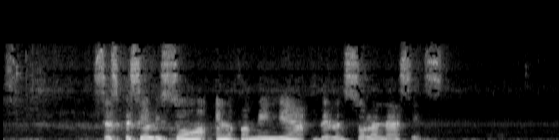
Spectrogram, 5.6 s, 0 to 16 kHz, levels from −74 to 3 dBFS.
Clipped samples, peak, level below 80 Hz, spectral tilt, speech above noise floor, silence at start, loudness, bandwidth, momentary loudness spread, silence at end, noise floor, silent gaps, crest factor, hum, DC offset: under 0.1%; -4 dBFS; -62 dBFS; -4.5 dB/octave; 40 dB; 0.05 s; -19 LUFS; 11.5 kHz; 15 LU; 1.15 s; -59 dBFS; none; 16 dB; none; under 0.1%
